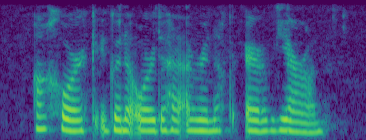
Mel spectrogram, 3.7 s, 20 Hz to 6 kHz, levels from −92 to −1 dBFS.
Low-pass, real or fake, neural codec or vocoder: 5.4 kHz; fake; vocoder, 22.05 kHz, 80 mel bands, WaveNeXt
